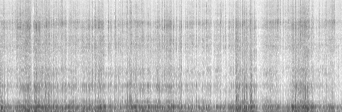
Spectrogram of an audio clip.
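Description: Fingernails scratch the hollow metal mesh grille of a large microphone, making a dense, continuous low rumbling scrape with a steady rasping texture and little high end. The level dips briefly near the five-second mark, and the hand pulls away near the end.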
